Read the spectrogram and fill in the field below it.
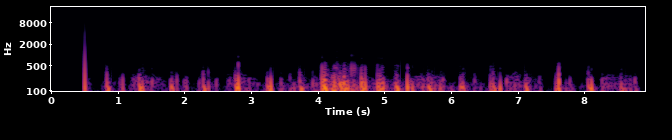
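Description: Fast, steady low thumps of a heartbeat at about 120 beats a minute, with breathing noise in between.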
